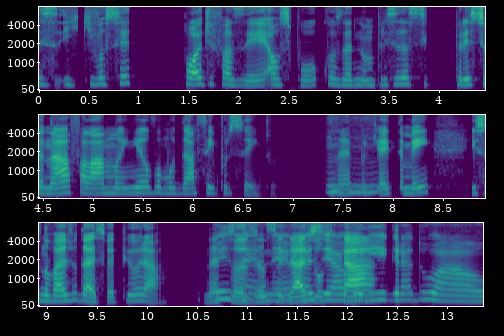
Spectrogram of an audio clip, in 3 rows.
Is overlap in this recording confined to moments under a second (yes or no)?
no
